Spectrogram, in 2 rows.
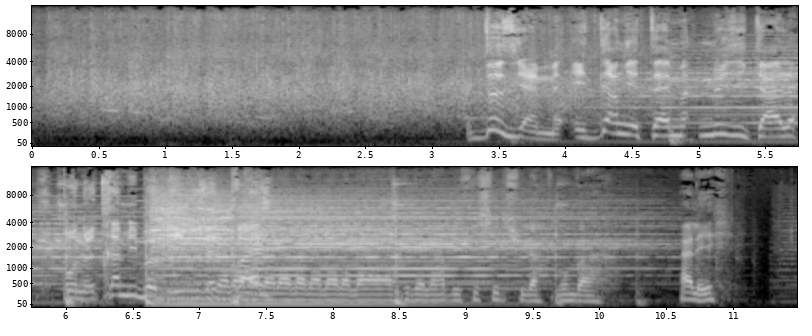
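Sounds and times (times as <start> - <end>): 
audience applause: 0.0 - 4.5
speech: 3.2 - 11.0.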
